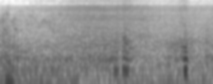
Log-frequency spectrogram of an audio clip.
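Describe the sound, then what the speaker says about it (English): A busy hive of honey bees in a beehive box, a steady insect drone close to the microphone with a few louder bee passes standing out. "A nice busy box of bees."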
